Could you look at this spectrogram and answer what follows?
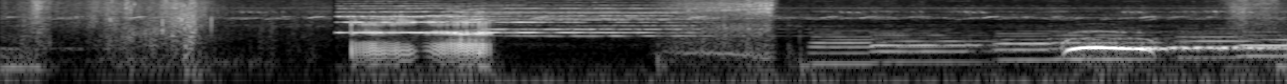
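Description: An owl hoots in an animated Scooby-Doo movie scene, a wavering tone rising near the end amid scattered clicks, bursts of noise and quiet gaps.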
